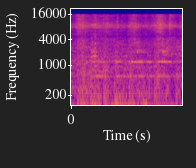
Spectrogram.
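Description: Santali folk dance music: drums beating a steady rhythm, with a held melody note sounding over them at intervals.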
